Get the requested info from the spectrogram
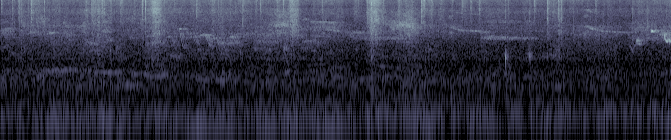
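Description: Birds chirping now and then, in short high calls, over a steady low background rumble, with a few brief noises in between.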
